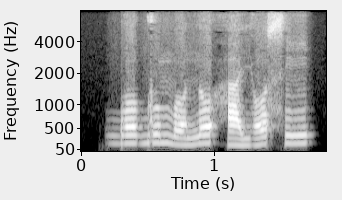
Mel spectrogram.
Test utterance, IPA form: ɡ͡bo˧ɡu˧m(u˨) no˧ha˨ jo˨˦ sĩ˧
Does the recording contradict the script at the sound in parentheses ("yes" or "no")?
yes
